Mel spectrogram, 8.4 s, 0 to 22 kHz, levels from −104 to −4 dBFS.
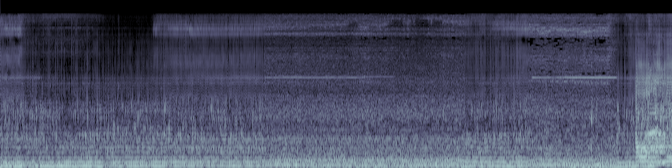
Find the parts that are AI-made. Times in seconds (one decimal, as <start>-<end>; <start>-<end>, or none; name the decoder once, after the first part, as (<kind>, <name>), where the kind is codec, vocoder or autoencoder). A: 0.0-3.3 (vocoder, BigVGAN v2); 5.8-6.6; 7.7-8.4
